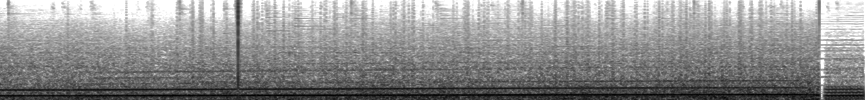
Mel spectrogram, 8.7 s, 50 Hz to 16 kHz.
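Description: Benelli TNT 600i motorcycle's inline-four engine running at a steady cruise, its pitch climbing slowly as the bike gains speed, over a rush of wind and road noise. The sound cuts out for a moment near the end.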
